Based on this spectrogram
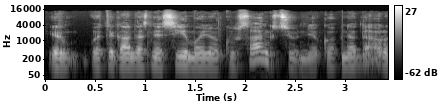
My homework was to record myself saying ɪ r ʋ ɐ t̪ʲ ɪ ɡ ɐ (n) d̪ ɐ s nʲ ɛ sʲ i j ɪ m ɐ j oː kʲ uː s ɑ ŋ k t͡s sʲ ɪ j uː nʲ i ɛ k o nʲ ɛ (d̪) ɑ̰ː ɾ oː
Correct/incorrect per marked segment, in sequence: correct, correct

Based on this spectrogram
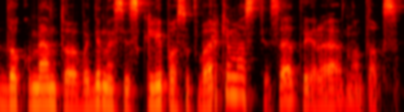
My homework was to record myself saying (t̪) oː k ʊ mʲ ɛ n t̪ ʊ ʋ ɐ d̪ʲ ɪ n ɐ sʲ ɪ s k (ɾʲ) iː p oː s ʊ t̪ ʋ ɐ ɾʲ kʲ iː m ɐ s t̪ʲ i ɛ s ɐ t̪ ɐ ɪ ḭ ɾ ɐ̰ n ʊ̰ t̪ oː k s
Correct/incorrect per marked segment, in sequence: incorrect: d̪, incorrect: lʲ

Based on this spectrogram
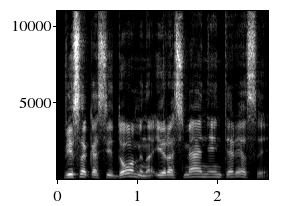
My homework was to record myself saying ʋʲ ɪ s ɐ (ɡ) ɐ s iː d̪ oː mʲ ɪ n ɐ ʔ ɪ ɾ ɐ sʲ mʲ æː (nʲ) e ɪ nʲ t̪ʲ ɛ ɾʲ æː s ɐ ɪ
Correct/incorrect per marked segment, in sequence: incorrect: k, correct

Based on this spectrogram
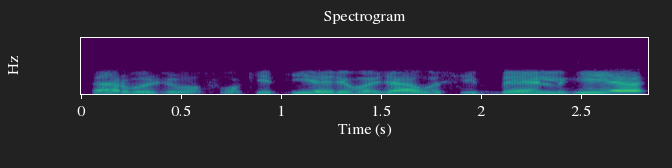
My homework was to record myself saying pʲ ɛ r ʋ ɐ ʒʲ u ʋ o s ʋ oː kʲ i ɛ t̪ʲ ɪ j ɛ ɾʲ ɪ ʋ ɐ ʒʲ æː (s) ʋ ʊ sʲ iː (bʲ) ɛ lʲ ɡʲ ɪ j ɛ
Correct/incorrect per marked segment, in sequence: incorrect: none, correct

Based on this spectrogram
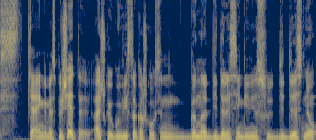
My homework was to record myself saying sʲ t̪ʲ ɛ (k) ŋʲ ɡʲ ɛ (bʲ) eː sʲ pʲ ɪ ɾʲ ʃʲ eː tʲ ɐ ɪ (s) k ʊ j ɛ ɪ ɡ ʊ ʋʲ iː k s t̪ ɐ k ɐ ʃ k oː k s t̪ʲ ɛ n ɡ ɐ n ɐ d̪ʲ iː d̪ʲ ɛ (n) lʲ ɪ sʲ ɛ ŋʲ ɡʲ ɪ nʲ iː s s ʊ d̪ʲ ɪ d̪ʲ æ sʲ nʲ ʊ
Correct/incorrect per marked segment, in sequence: incorrect: none, incorrect: mʲ, incorrect: ʃ, incorrect: none

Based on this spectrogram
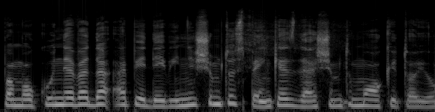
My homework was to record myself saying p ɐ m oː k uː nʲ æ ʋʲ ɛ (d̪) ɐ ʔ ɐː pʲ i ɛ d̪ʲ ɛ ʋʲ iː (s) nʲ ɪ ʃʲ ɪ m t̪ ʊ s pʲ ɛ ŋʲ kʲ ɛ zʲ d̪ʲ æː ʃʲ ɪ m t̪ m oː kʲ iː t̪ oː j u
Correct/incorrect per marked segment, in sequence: correct, incorrect: none

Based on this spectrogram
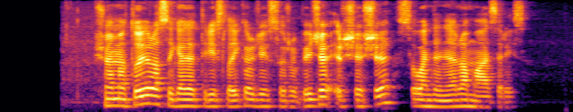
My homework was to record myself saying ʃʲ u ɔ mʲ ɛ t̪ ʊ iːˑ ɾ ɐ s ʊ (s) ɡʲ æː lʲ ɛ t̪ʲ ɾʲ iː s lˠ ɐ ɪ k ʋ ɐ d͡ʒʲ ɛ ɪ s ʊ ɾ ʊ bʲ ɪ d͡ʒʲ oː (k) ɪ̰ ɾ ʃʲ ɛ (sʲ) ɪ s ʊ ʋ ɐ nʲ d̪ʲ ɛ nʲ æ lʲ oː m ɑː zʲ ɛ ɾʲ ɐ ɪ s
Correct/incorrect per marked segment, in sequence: incorrect: none, incorrect: ʔ, incorrect: ʃʲ

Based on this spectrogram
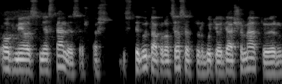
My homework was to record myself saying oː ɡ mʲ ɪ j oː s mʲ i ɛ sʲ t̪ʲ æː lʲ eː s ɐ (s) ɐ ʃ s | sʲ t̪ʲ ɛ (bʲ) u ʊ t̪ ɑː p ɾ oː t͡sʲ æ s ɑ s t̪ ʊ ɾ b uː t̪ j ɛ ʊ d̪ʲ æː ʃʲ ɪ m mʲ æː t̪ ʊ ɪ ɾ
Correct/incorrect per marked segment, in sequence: incorrect: ʃ, correct

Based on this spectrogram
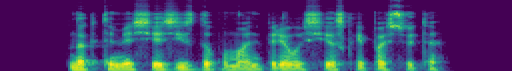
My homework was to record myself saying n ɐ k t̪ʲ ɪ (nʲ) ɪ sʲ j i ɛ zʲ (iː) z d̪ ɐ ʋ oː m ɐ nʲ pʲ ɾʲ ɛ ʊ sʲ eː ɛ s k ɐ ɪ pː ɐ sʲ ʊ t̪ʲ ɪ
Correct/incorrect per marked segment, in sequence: incorrect: mʲ, correct

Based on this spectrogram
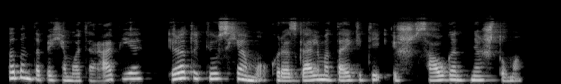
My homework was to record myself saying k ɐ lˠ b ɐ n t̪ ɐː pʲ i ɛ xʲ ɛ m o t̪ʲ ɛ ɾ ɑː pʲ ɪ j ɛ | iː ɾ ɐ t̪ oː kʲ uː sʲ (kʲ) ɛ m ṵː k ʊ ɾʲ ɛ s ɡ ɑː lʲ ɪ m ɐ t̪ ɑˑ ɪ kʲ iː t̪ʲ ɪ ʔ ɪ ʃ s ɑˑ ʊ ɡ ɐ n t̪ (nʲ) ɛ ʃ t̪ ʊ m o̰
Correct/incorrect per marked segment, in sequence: incorrect: xʲ, correct

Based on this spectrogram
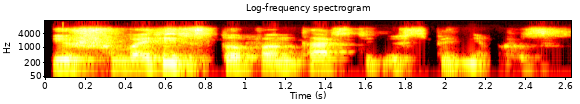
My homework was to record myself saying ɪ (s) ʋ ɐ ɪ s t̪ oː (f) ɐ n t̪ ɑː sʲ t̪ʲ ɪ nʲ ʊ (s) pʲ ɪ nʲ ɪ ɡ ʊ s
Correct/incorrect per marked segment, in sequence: incorrect: ʃ, correct, correct

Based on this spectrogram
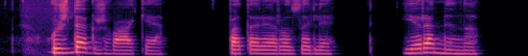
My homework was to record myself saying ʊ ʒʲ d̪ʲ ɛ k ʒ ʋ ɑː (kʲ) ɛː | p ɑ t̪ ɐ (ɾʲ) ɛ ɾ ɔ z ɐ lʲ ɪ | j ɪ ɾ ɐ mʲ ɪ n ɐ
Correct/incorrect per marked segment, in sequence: correct, correct

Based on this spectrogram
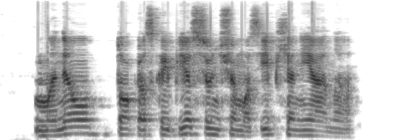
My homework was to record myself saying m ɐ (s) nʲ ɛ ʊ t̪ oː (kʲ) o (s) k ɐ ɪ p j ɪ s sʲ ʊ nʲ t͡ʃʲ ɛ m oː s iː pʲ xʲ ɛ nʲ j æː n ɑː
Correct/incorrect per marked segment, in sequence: incorrect: none, correct, correct

